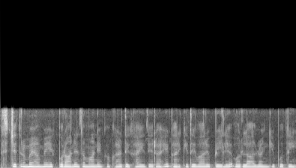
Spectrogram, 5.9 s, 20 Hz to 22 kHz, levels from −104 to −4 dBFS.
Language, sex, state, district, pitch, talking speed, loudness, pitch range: Hindi, female, Madhya Pradesh, Bhopal, 235 Hz, 230 wpm, -15 LUFS, 230-245 Hz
